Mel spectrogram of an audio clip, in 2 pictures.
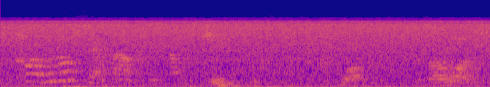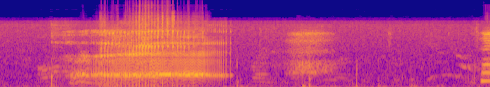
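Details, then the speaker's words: Man house-sitting, burping on camera: soft background talk, then one loud, long, voiced belch lasting about a second and a half; ordinary burp. "I'm going to burp. Wait, a bigger one."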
